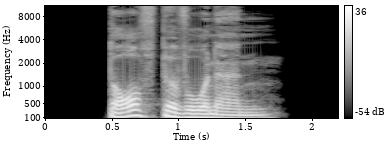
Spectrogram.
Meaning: dative plural of Dorfbewohner
- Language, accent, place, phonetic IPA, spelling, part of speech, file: German, Germany, Berlin, [ˈdɔʁfbəˌvoːnɐn], Dorfbewohnern, noun, De-Dorfbewohnern.ogg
